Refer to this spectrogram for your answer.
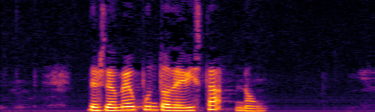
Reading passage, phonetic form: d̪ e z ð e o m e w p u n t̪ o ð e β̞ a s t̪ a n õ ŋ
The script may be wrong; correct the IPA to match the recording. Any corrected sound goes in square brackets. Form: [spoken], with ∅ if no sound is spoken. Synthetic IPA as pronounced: d̪ e z ð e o m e w p u n t̪ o ð e β̞ [i] s t̪ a n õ ŋ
